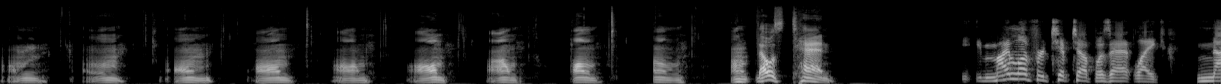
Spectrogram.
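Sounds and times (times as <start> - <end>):
speech: 0.2 - 3.0, 9.8 - 12.2
person making exaggerated smacking chewing noises: 0.5 - 7.2.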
